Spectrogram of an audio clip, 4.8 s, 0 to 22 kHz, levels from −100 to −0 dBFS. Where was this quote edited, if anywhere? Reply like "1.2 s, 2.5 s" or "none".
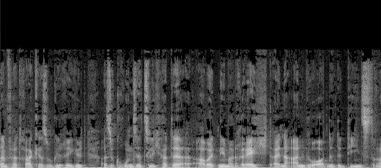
2.9 s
